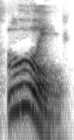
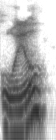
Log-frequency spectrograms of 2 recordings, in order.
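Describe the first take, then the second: First: The word is said sounding like earl. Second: The word is said with a standard oi vowel. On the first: "the people would pronounce oil Earl" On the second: "I said, "It's oil.""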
